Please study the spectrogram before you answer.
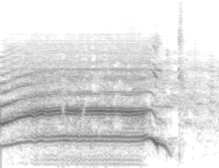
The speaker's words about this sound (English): they also said uh, … screaming,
